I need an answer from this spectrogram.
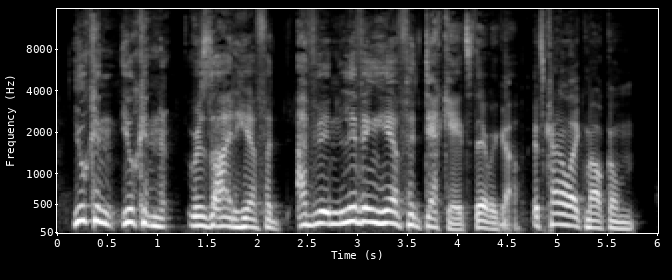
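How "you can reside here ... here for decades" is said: put-on German accent in a much higher pitch. Retelling what a man living in the house said, an Arnold German-accent impression. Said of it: "How do you do a German accent?".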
